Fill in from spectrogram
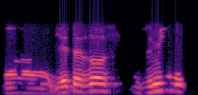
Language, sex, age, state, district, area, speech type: Kashmiri, male, 18-30, Jammu and Kashmir, Kupwara, rural, conversation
